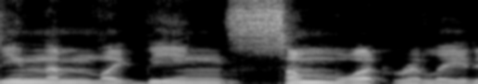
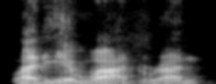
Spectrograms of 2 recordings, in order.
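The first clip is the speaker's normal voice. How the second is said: much lower, louder growling brute voice; gruff Sabretooth; 13 semitones lower, 5 dB louder than usual. Pretend. Sabretooth toy snarls at Wolverine, low and gruff.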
